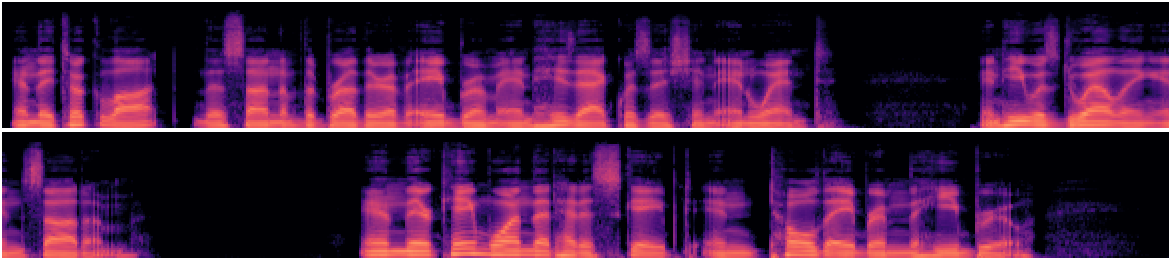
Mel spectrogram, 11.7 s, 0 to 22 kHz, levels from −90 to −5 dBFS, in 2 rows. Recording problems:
none

